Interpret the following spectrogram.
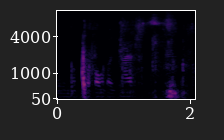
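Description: Macaques gathered at a food tray making faint short calls, with a sharp click about half a second in.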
